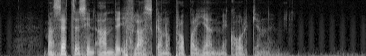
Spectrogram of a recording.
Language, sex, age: Swedish, male, 37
